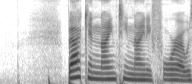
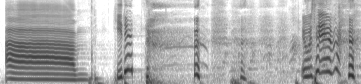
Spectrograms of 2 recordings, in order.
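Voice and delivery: laughing disbelief; 4 dB louder, much slower than usual. Acted. Crowd voiced in retold story.

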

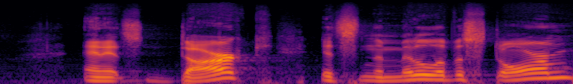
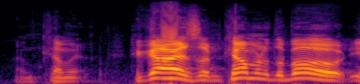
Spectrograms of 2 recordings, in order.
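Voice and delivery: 1 mock stomping Jesus; 2 semitones higher, 10 dB louder, faster than usual.

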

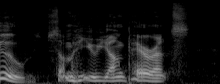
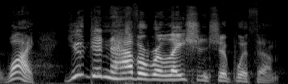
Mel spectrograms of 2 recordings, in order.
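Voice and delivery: pushing through welling feeling, louder and higher; getting emotional; 6 semitones higher, 8 dB louder than usual. Real, not acted. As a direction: voice rising and louder with real emotion. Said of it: "Sorry, I'm getting a little emotional here".

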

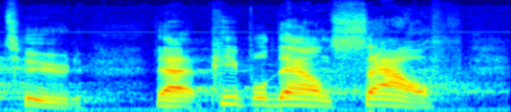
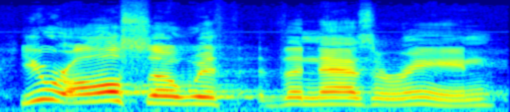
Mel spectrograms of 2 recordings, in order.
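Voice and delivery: slow, louder pointed accusation; accusing tone; 2 semitones higher, 7 dB louder, slower than usual. Retold or imitated. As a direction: lean on it, then drop the name. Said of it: "said it with a tone".

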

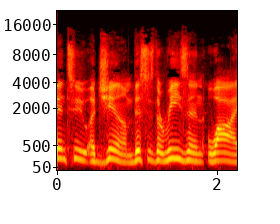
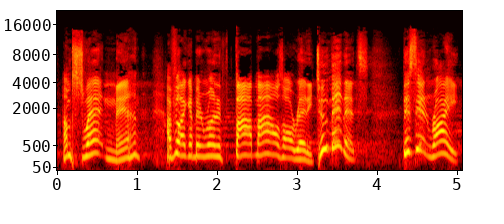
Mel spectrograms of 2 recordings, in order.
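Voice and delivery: higher, winded disbelief at the treadmill; mock outrage, pitched up and incredulous; exasperated runner; 6 semitones higher than usual. Runner on a treadmill griping at the counter, exasperated and higher. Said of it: "I'm like".

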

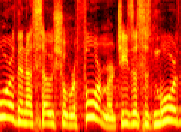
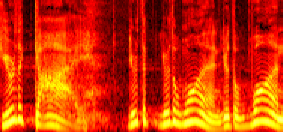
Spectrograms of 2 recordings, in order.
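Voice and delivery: ordinary talk

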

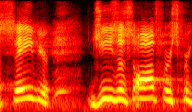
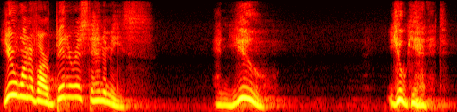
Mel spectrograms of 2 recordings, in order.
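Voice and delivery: a lightly voiced Jesus addressing her with emphatic pauses; Jesus telling the woman she understands. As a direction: give her the verdict with weight. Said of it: "See what he's saying?".

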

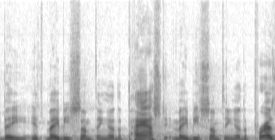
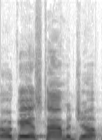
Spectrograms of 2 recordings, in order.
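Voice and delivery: instructor calling; 8 semitones higher, 6 dB louder than usual. Acted. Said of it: "They say".

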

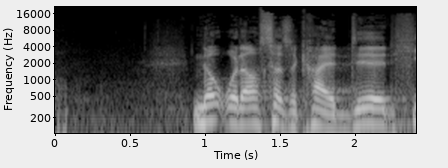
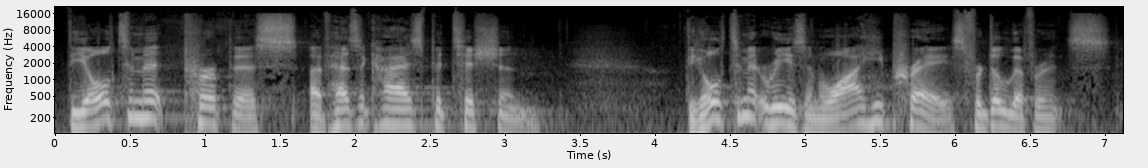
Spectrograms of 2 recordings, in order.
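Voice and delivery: ordinary talk, nothing marked

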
